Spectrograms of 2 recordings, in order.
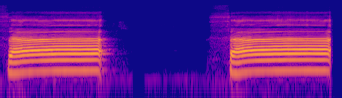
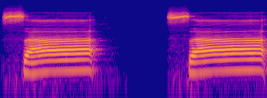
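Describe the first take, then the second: First: ثا said softly, with no whistling hiss; ثا with a soft th, no sibilant; ثا without the whistle sound. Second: سا with a sharp hissing s; wrong, hissing سا; whistled سا. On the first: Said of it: "ثا کو میں نے نرمی سے پڑھا". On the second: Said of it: "سی ٹی کی آواز کے ساتھ پڑھوں گا". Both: Shown as a demonstration.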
